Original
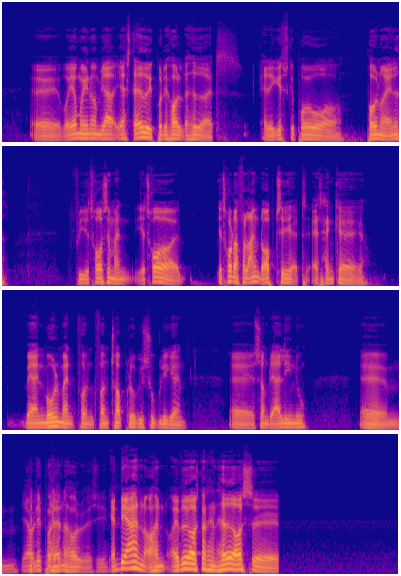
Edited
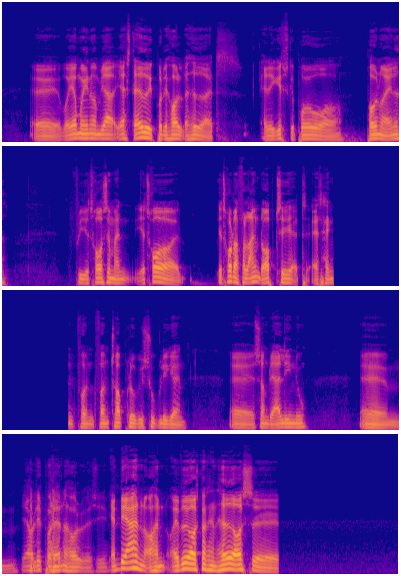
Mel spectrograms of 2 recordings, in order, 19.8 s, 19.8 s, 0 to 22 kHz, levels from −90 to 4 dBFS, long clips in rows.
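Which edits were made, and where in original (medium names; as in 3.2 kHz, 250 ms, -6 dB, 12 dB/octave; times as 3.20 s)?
9.10–10.75 s: mute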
